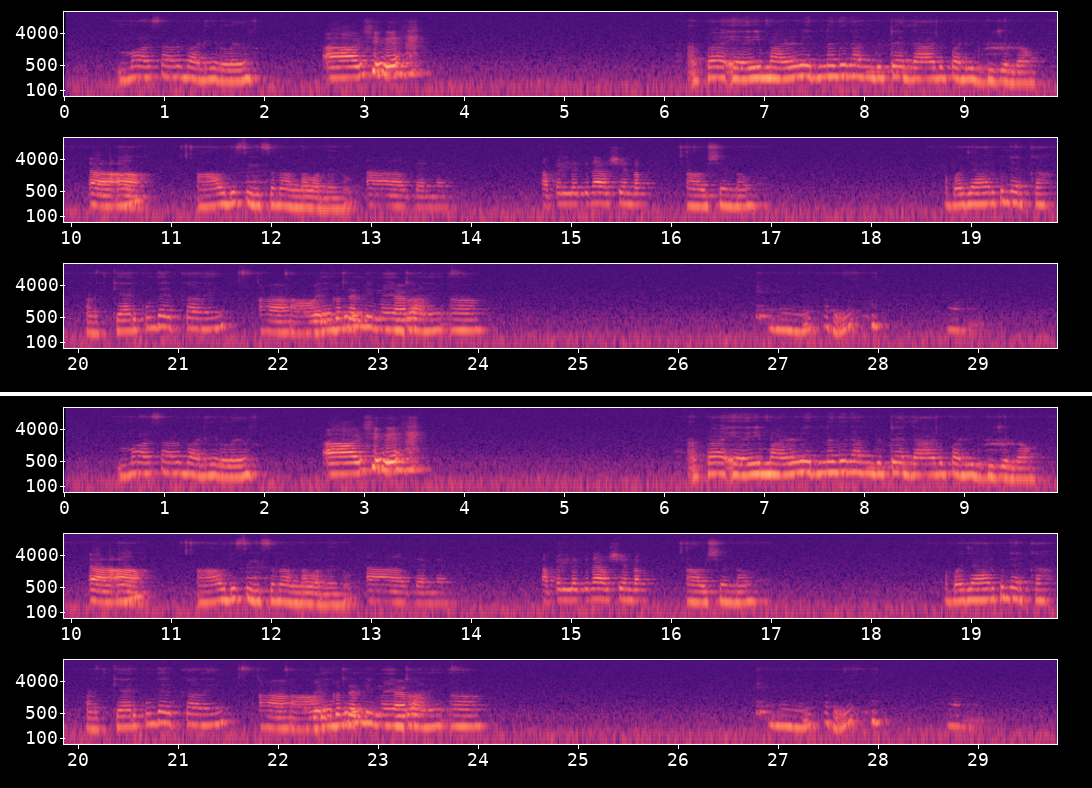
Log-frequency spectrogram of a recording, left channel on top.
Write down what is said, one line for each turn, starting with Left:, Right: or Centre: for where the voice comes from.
Left: മാസമാണ് പണിയള്ളത്
Right: ആഹ് ശരിയ
Left: അപ്പൊ ഈ മഴ വരുന്നത് കണ്ടിട്ട് എല്ലാരും പണി പിടിപ്പിക്കല്ലോ
Right: ആഹ്
Left: ഉം
Right: ആഹ്
Left: ആ ഒരു സീസൺാന്നാ പറഞ്ഞ
Right: ആഹ അതന്നെ അപ്പൊ എല്ലാത്തിന ആവശ്യ
Left: ആവശ്യുണ്ടാവ അപ്പൊ എല്ലാർക്കും തിരക്കാ പണിക്കാർക്കും തിരക്കാണ്
Right: ആഹ്
Left: സാധനത്തിനും
Right: ഇവർക്കും തിരക്കേക്കാരം
Left: ഡിമാൻഡ ആാണ് ആ മയാണ് പറാരുക
Right: ആഹ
